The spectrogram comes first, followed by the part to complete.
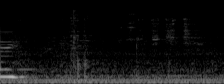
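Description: A steady low hum with a few faint taps and rustles of small handling, about a second in and again towards the end.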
